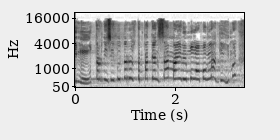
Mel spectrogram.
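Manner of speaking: voicing Jesus, frustrated with the crowd; fed-up Jesus. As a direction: squeal out the frustration. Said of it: "Yesus juga rasa kayaknya ini useless".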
